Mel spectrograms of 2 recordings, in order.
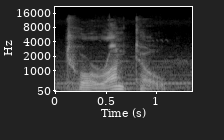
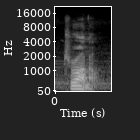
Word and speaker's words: Toronto: You don't say Toronto. It's It's not that harsh. Toronto. It's it's it's there. I still pronounce the T. It's just not as it's not as emphasized.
